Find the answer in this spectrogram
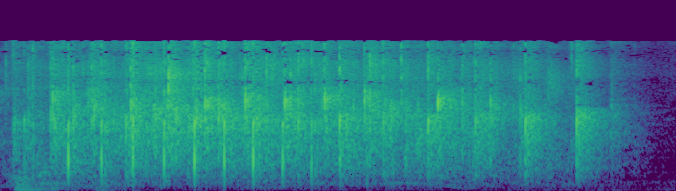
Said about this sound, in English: And if you did go out on Sankirtan during December, can you give a round of applause to those who didn't? Because next year, they will.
